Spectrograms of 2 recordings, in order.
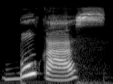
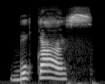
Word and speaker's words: bukas: If you say buas emphasis is on the first syllable that means tomorrow.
